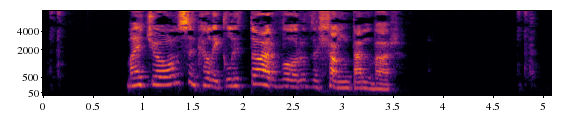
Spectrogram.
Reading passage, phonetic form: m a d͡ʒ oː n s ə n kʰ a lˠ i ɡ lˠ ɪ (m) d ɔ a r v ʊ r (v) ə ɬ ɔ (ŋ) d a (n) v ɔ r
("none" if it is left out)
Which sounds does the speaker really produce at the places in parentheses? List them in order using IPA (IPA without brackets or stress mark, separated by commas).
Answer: none, ð, ŋ, n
